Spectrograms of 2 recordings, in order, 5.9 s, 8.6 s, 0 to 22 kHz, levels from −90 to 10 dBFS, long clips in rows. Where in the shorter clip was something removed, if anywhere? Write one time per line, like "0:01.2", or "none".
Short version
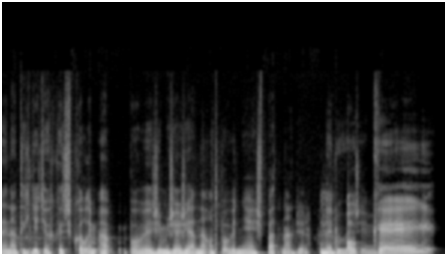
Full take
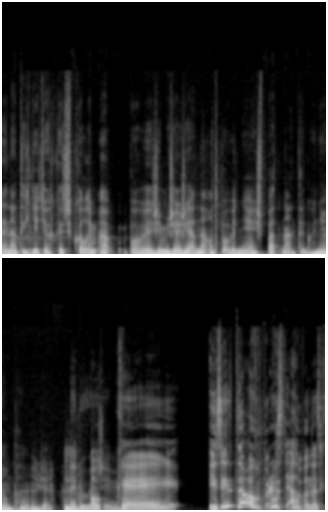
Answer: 0:03.9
